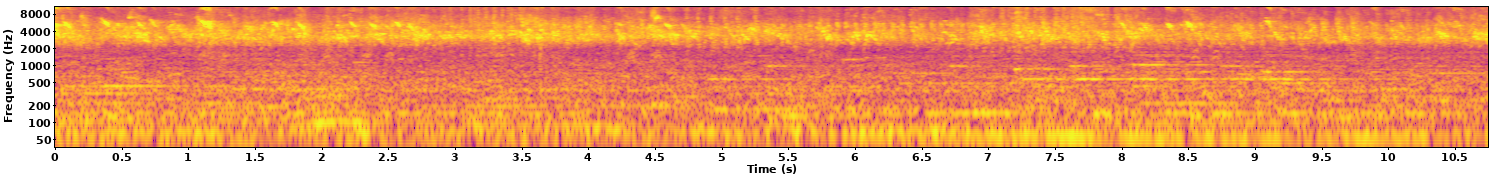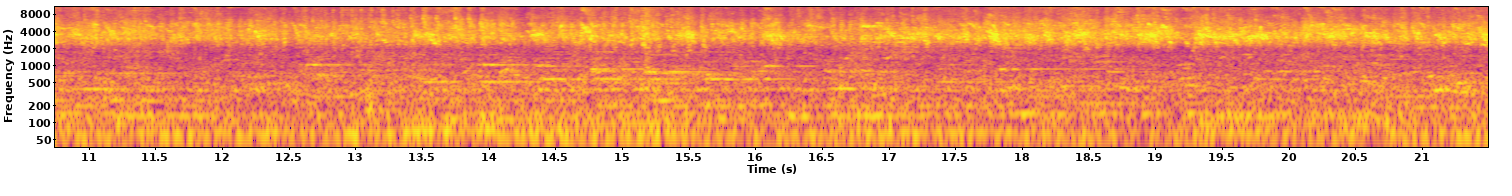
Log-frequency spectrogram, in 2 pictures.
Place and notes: Gyumri, Arménie - Sparrows
In the main pedestrian road of Gyumri, a tree has one thousand sparrows. On the evening, it makes a lot of noise !
Gyumri, Armenia, September 2018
